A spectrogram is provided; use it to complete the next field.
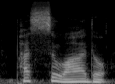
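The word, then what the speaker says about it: パスワード: 거예요 파스 와도 입니다 파스 와도 이와 를 길게 발음 한다는거 알아 2시고요 파스 와도 키키 다시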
